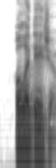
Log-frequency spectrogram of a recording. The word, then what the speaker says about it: Oladejo: Is it Oladejo? How do you say it? Oladejo.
